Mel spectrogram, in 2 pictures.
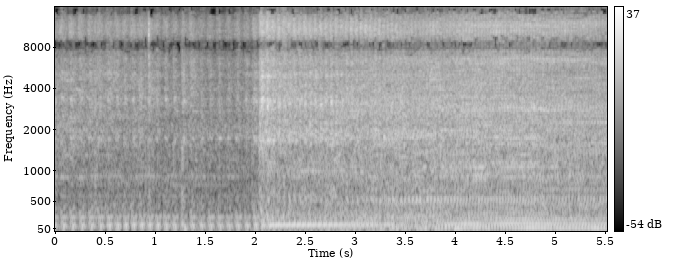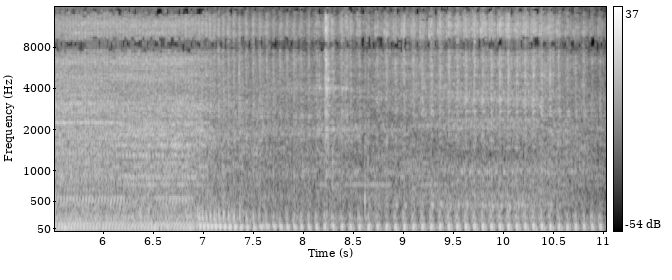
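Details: Honda Rubicon 520 DCT after valve adjustment: even single-cylinder thump at idle, a clean rev blip and back down, with no ticking over the top; valves sound right.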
